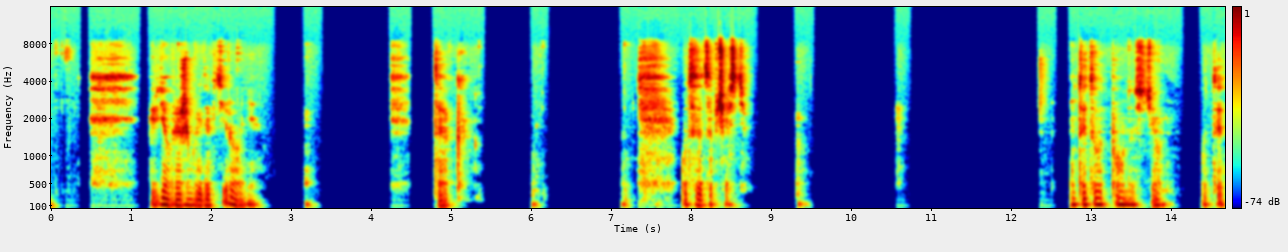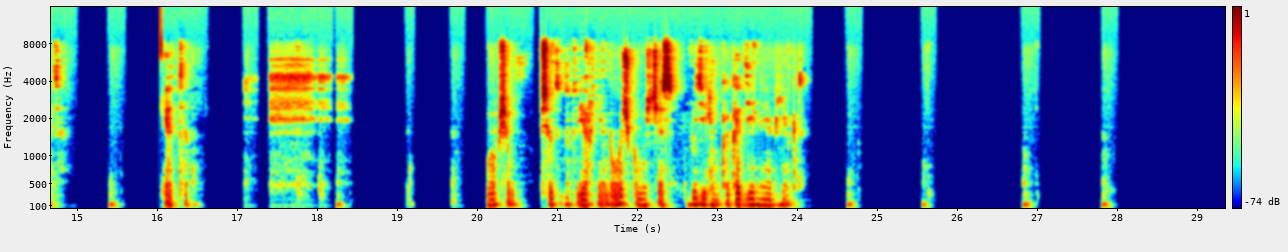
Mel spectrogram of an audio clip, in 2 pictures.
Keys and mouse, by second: 0.1 click, 1.7 shift+middle click, 2.3 click, 3.2 l, 4.1 click, 5.0 3, 5.4 middle click, 6.1 shift+middle click, 7.2 shift+middle click, 9.3 KP_7, 11.2 3, 11.8 alt+click, 12.8 middle click, 14.2 alt+shift+click, 14.8 middle click, 16.0 alt+shift+click, 16.7-17.8 middle drag, 18.7 alt+shift+click, 19.4 middle click, 21.6-23.0 middle drag, 23.0 shift+click, 23.9 middle click, 24.6 shift+click, 25.7-26.8 middle drag, 27.1 shift+middle click, 28.4 alt+shift+click.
